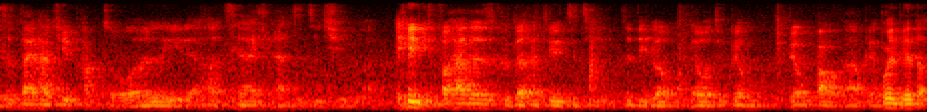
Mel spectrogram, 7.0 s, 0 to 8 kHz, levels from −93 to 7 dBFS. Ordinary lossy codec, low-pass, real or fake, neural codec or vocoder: none; 7.2 kHz; real; none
